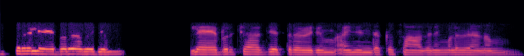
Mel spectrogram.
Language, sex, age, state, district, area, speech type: Malayalam, female, 60+, Kerala, Palakkad, rural, conversation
